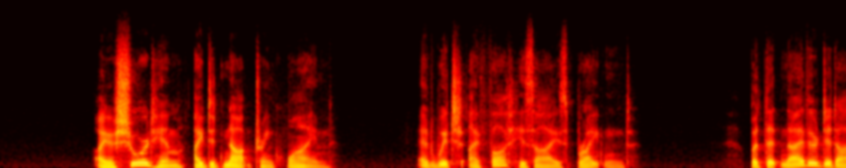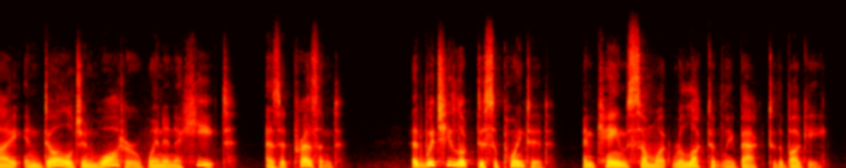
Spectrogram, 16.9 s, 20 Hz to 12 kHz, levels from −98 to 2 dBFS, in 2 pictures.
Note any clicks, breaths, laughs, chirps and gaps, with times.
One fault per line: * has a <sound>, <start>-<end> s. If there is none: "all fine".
all fine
